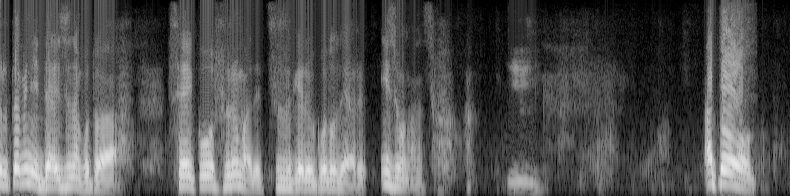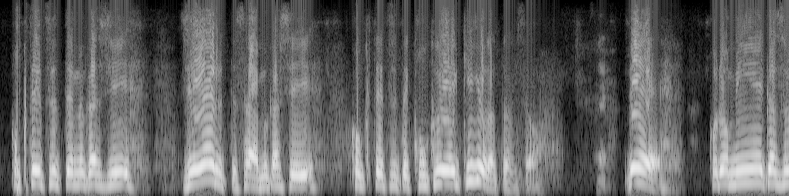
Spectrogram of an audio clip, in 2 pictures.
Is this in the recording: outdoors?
yes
